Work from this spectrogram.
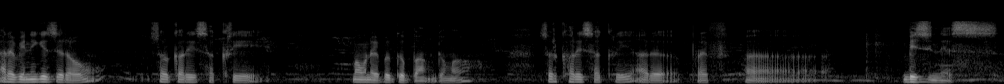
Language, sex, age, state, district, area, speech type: Bodo, male, 30-45, Assam, Udalguri, urban, spontaneous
